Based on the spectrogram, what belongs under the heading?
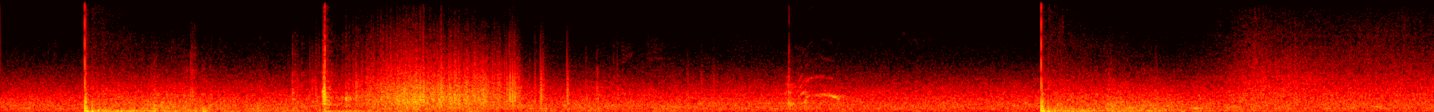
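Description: Aerial firework shells bursting with sharp booms: loud ones about half a second in, at about one and a half seconds, and about five seconds in, plus a fainter pop near four seconds.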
